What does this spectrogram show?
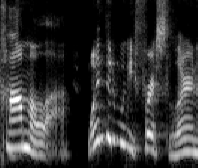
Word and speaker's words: Kamala: in all seriousness I have always said Cala like back from back but it's Kamala when did we first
